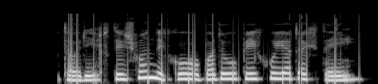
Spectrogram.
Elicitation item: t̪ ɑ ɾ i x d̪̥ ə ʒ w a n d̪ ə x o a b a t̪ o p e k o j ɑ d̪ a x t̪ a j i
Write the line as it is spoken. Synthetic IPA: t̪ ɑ ɾ i x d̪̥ ə ʒ w a n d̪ ə x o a b a d̪ o p e x o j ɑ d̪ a x t̪ a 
